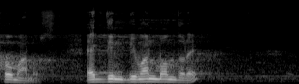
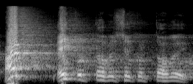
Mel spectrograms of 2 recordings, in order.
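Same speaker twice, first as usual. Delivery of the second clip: commander's rebuke; 4 semitones higher, 7 dB louder than usual. Retold or imitated. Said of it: "যেন তিনি সৈন্যদলকে ধমক দেখাচ্ছেন".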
